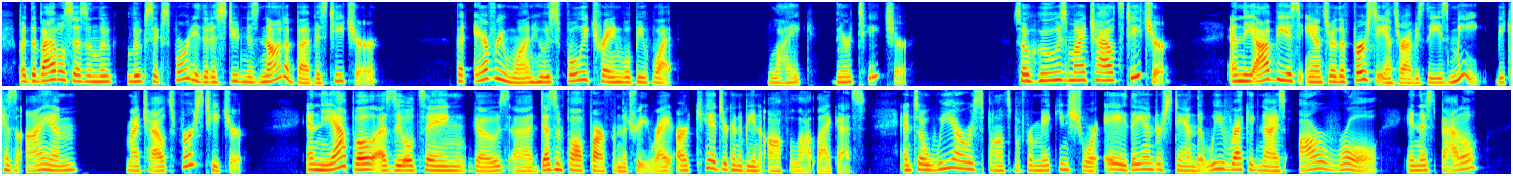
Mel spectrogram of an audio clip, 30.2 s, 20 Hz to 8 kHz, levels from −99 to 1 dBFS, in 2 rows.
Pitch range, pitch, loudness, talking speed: 165-220 Hz, 185 Hz, -22 LUFS, 190 wpm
